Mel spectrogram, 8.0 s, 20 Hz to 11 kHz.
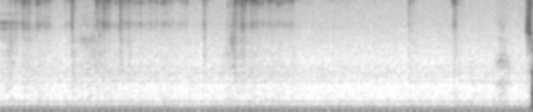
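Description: Hand-squeezed lever mechanism of a WW2 dynamo flashlight with its case off: the gear train and small dynamo spin up in a few short, faint bursts of whirring rattle in the first half, as the lever is squeezed and released.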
